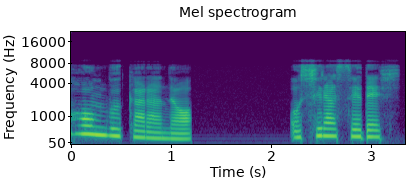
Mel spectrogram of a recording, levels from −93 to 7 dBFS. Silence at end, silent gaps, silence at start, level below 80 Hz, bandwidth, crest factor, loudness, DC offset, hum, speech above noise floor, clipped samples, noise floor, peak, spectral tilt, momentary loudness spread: 0.1 s; none; 0 s; -60 dBFS; 9 kHz; 16 dB; -17 LUFS; under 0.1%; none; 53 dB; under 0.1%; -69 dBFS; -2 dBFS; -5 dB/octave; 8 LU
